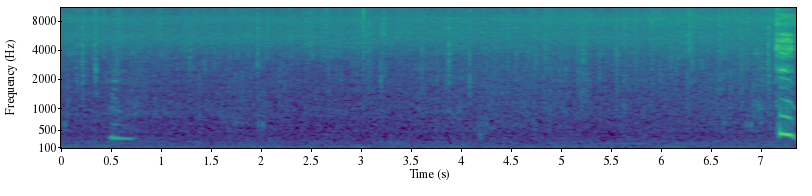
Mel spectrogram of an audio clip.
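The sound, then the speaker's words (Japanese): Burning charcoal, with the fire spread up to the topmost pieces, crackles softly, with scattered faint pops and ticks over a low steady hiss, plus a brief louder squeak near the start and again at the very end. “一番上の炭にもいつの間にか火が回ってる。音も。”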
